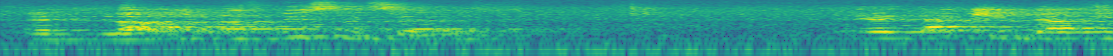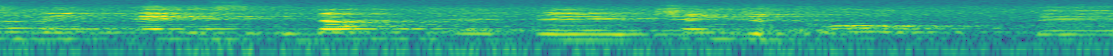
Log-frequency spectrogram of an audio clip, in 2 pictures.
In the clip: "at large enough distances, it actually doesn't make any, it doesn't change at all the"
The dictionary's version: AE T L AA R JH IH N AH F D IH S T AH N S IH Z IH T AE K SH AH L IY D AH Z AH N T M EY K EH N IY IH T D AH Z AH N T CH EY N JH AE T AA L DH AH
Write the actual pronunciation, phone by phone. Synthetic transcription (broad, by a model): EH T L AA R JH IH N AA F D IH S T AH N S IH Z IH T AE K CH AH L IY D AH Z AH N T M EY K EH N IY IH T D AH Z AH N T CH EY N JH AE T AA L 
